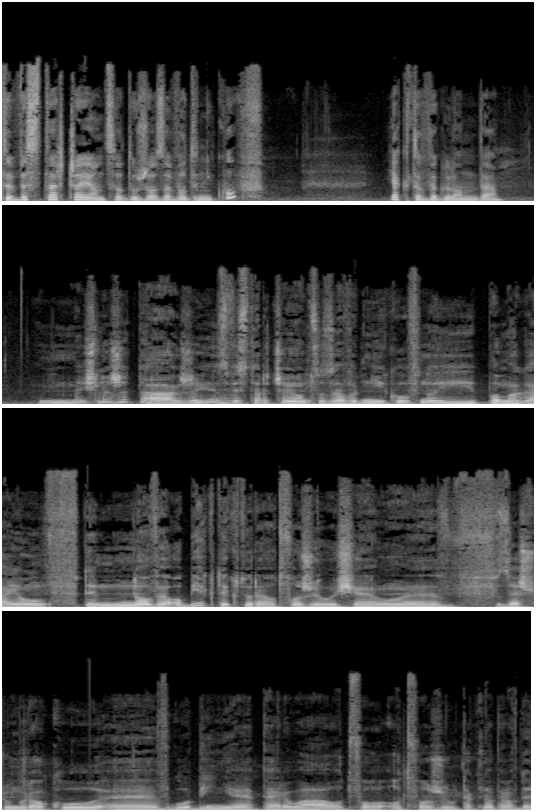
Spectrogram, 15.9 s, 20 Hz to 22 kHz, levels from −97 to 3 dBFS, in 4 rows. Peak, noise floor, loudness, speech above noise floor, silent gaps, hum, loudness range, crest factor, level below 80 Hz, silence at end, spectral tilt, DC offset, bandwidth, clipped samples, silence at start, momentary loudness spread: -8 dBFS; -50 dBFS; -25 LUFS; 26 dB; none; none; 4 LU; 18 dB; -54 dBFS; 0 s; -5.5 dB/octave; under 0.1%; 15.5 kHz; under 0.1%; 0 s; 8 LU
